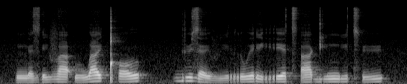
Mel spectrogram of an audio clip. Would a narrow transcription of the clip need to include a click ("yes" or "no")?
yes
